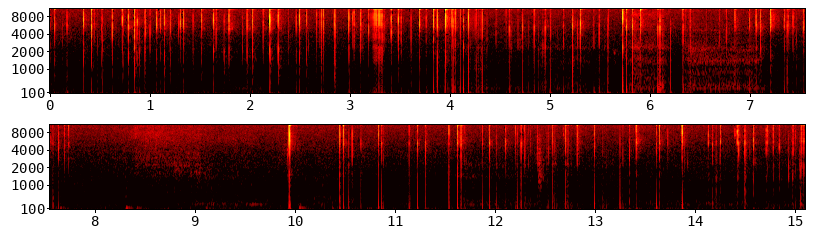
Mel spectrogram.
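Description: A small, solid, clear crystal seahorse figurine is held in the fingers and tapped and scratched with long pink nails. The result is a steady, quiet stream of dry scratching and crinkly rasps, broken by sharp, bright clicks with very short, high glassy pings. The texture thins briefly about halfway through before the dense tapping picks up again.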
